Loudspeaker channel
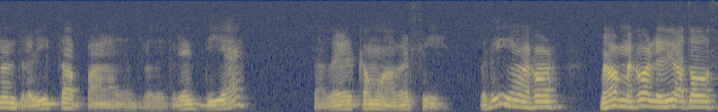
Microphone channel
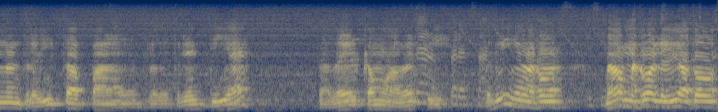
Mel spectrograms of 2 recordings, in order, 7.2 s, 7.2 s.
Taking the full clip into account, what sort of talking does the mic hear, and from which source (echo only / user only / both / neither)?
both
